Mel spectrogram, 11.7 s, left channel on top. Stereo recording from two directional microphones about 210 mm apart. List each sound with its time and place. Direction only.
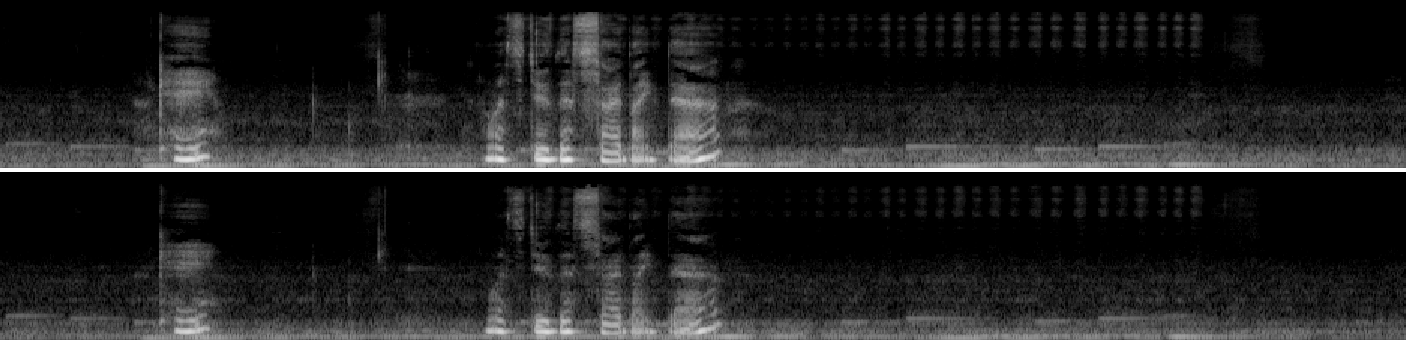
1.3 s speech: 40° left (ahead or behind)
4.1 s speech: 45° left (ahead or behind)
